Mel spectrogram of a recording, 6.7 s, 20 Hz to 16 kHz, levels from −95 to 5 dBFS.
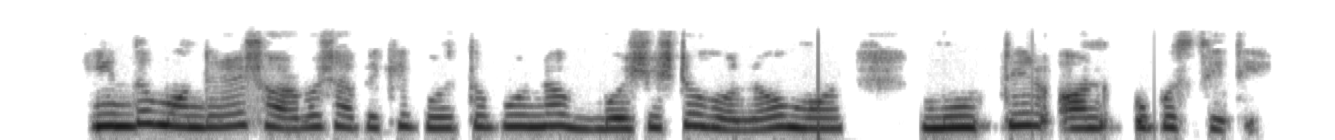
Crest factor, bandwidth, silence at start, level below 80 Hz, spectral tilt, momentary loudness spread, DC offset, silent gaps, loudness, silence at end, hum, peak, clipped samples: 14 dB; 7.4 kHz; 0.45 s; -60 dBFS; -4.5 dB/octave; 10 LU; under 0.1%; 2.31-2.35 s, 4.55-4.61 s, 5.62-5.68 s; -18 LUFS; 0.4 s; none; -4 dBFS; under 0.1%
